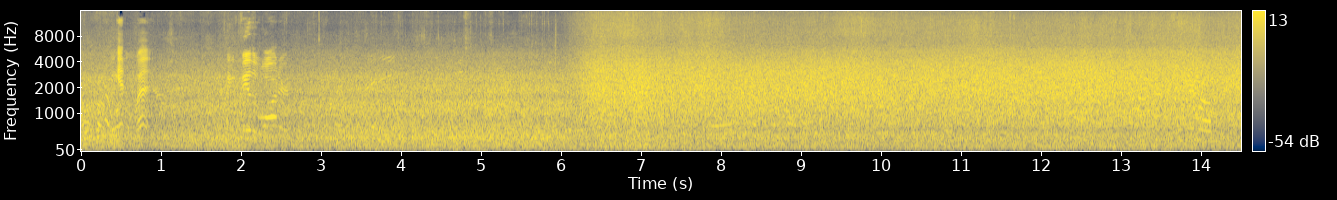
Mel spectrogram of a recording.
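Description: Steady rushing of the Niagara River's whitewater below and above the falls. About six seconds in, it changes abruptly from a duller, lower rumble to a brighter, fuller rush of the rapids.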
